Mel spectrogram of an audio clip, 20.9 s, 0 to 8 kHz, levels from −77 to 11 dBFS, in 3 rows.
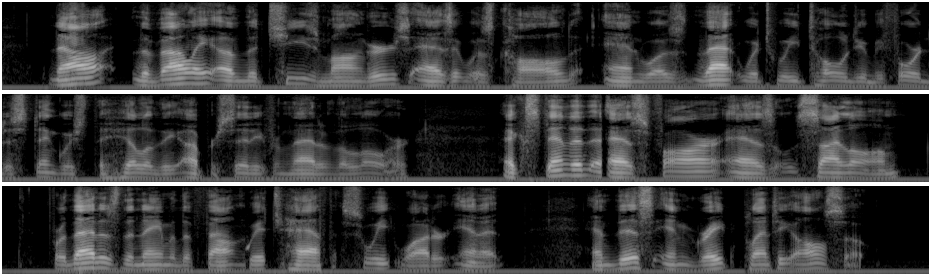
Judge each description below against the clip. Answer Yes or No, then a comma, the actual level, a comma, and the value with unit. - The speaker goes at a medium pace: Yes, average, 160 wpm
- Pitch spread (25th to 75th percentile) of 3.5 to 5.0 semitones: No, average, 2.8 semitones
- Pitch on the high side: No, low, 110 Hz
